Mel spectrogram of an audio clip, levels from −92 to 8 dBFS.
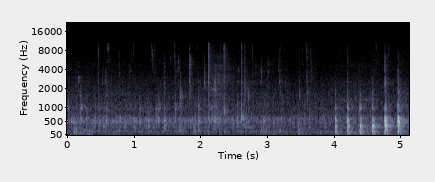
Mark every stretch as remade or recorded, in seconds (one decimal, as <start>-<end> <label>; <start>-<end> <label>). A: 0.0-5.1 recorded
